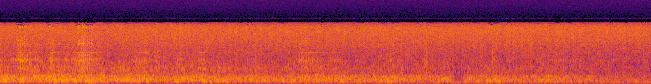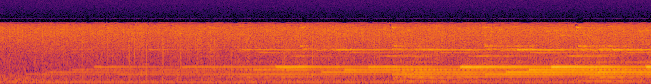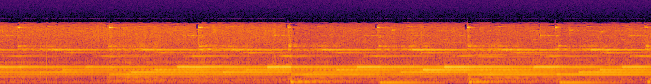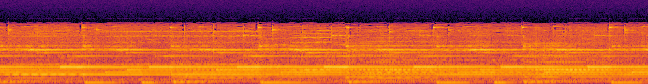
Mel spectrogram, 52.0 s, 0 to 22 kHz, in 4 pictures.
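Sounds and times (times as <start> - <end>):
sustained bell-like tones: 14.0 - 52.0.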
